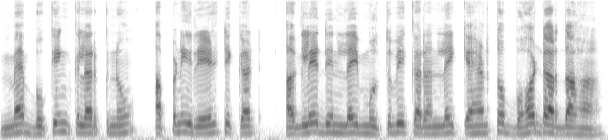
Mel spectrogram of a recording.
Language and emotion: Punjabi, fearful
